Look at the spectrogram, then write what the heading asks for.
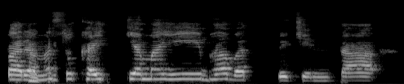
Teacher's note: you give that extra e sound because it's a dirgha e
